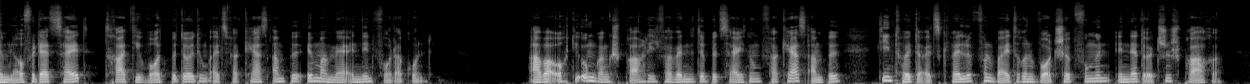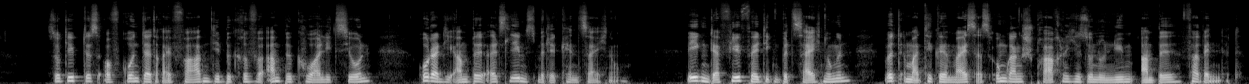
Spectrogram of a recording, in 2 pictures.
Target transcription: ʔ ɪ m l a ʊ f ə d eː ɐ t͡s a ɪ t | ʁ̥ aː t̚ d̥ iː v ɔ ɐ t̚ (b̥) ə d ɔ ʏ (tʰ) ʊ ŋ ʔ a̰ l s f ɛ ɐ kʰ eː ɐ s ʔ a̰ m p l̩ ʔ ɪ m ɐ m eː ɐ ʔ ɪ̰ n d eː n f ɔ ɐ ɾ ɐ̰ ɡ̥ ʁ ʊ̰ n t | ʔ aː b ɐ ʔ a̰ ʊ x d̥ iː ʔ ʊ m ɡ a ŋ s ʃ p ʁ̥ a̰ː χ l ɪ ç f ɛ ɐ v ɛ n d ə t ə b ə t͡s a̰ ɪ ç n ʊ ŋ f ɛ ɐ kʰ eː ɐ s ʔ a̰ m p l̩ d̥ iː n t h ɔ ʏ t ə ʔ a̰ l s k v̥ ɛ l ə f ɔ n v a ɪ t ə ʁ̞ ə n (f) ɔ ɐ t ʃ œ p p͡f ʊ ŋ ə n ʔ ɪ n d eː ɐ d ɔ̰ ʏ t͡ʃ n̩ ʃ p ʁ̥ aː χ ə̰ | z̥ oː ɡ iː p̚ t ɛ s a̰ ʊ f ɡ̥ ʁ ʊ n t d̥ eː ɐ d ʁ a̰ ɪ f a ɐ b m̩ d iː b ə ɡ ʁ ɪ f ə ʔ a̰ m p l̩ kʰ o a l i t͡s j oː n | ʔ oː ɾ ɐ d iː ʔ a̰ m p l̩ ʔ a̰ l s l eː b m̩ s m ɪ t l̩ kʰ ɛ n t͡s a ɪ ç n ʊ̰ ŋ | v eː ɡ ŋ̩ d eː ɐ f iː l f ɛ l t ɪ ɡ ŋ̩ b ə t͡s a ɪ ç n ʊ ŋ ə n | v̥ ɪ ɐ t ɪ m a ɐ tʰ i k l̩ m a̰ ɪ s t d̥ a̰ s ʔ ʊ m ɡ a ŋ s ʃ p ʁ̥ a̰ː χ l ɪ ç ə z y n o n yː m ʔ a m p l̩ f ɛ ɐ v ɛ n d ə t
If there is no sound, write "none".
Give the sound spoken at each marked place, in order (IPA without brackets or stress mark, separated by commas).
b̥, t, v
